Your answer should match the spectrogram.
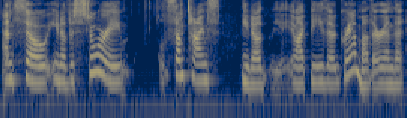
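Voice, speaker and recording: A woman's voice: fairly high pitch, normal speed. A woman describing how her radio program is made, talking at length with frequent fillers. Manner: explains at length with many fillers. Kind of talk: radio interview.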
